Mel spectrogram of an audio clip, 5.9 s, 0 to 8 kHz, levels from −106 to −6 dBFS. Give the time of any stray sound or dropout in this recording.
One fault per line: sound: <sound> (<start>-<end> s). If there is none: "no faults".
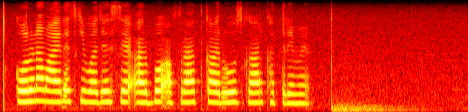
sound: thud (4.1-5.6 s)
